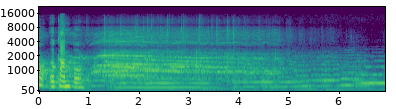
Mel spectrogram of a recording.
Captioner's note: attendees cheering and applauding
